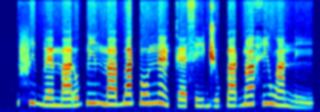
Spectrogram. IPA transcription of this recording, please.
fi˧bɛ˨ ma˨ɾo˨˦k͡pĩ˦ ma˧ba˦k͡po˦nɛ̃˦˨ kɛ˨si˨ d͡ʒu˨k͡pa˧ ɡ͡bã˦hi˦wã˧ nĩ˨

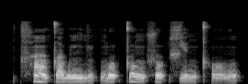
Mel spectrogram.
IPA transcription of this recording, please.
t͡sʰã˥˧ t̪a˦wĩ˦ɡẽ˨k̚ mo˦ʔt̪o˥˧ŋ so˦ʔɕe˧ŋ t̪ʰɔ̃˨˦ŋ

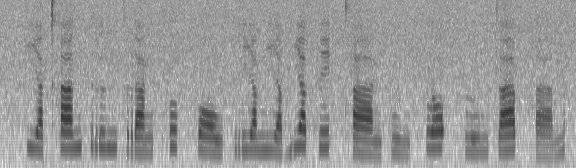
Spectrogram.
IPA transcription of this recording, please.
ki˨˩a̯kʰa˦˥n prɯ˧ŋkra˩˦ŋpʰo˥˩k̚ fɔː˨˩wkri˧a̯mi˨˩a̯bi˥˩a̯ fe˥˩ʔtʰaː˨˩ŋ pu˨˩n pʰlɔ˥˩ʔpʰlu˧ntaː˦˥p̚ha˩˦m

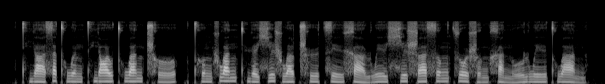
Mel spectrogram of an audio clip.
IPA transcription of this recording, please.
t̪ʰjä˧˥sä˧t̪ʰwə˧˥n t̪ʰjɑ˥ʊ̯ t̪ʰwa˥nʈ͡ʂʰɤ˧˥ | t̪ʰɤ˧˥ŋ ʂwa˥n t̪ʰɥɛ˨˩ɕi˥˩ʂwä˧˥ʈ͡ʂʰɻ̩˧˥ t͡se˧˥ɪ̯ xä˨˩ɻwe˥˧ɪ̯ ɕi˥˩ʂä˥sɤ˥ŋ t͡so˥˩ʊ̯ʂɤ˧˥ŋxa˨˩n o˥ʊ̯ɻwe˥ɪ̯t̪ʰwa˥˩n

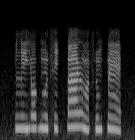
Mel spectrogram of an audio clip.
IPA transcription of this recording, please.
li˧jɔ˦ɡʷũ˧si˧ k͡paː˦ɣɔ̃˨sũ˧ k͡pɛ̃˦˨

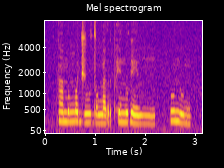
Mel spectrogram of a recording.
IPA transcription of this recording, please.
kã˦mo˦ŋɔ˦ d͡ʒuː˨ dɔ˨ŋa˨r pʰe˦nu˦ɗeː˨βiː˨ | u˦nu˨m

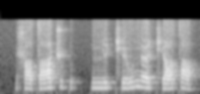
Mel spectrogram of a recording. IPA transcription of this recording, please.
xæːtˤœːt͡ʃup | ɲʉ cʰʉwnœː cʰywtˤy

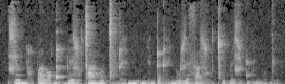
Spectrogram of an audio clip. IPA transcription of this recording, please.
ɕeʊ̯ɲɑ̤ pɐ lɔŋ͡ǃṳbe ɮo̤ǀa nolɡ͡ǀa̤ɖʱe̤ɡ ɲṳɲe̤n ʈɪɖʱe̤ɲu ɮɪsaɮo̤ ǀʰupɪɕṳʈŋʷa̤ ɲo̤ɡe̤

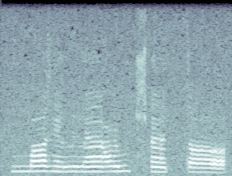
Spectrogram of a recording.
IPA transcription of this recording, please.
mːɑzɛ̃lːɯ lã ʕut͡ɕʰã tːɑ

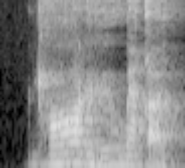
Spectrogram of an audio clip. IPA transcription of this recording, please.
ɖʱɔː ɽøː wiqə̰

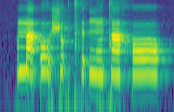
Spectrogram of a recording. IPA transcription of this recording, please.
mã˦˨ʔo̰˦˨ʊ̯ ʃʊ˦ʔ tʰɪ˦ʔŋũ˨ tã˦hɔ˦

